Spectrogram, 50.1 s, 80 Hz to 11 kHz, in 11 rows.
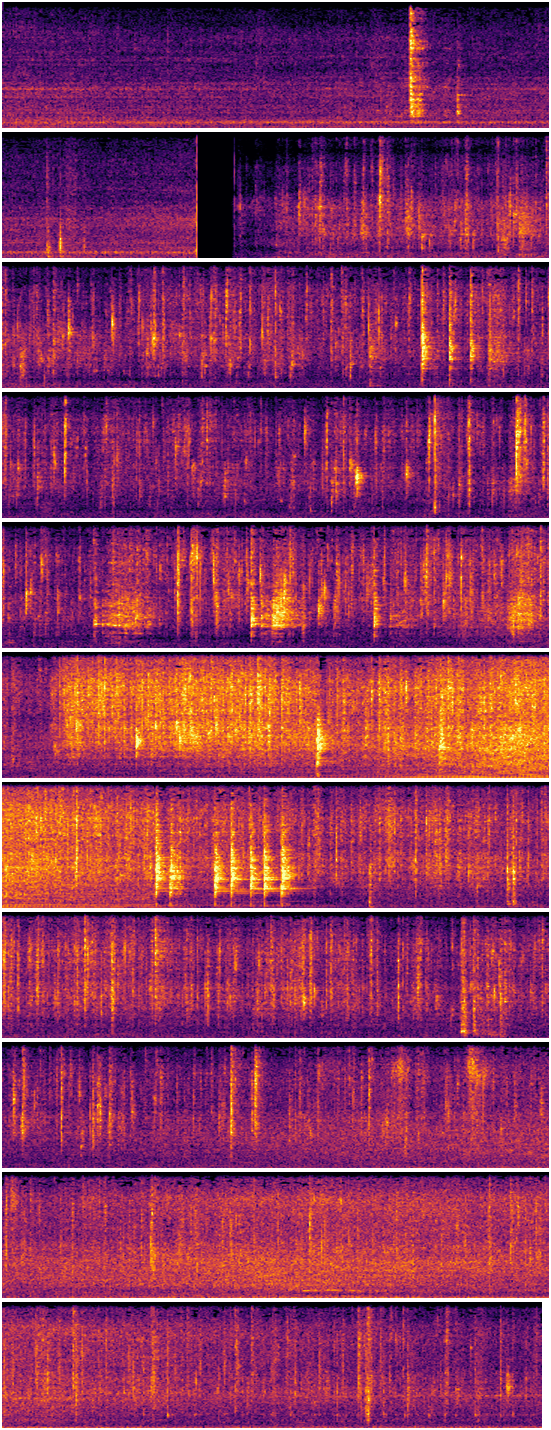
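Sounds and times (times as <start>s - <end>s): low hum: 0.0s - 6.2s
egg sizzling in oil: 6.8s - 50.0s
metal spatula scraping wok: 18.9s - 32.0s
noodles tossed in wok: 19.0s - 34.5s.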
